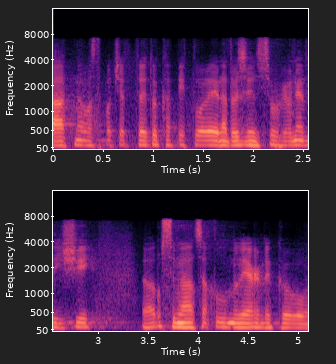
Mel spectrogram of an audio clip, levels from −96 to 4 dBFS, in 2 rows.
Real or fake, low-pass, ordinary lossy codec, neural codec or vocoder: fake; 7.2 kHz; MP3, 64 kbps; codec, 16 kHz, 0.5 kbps, X-Codec, HuBERT features, trained on general audio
